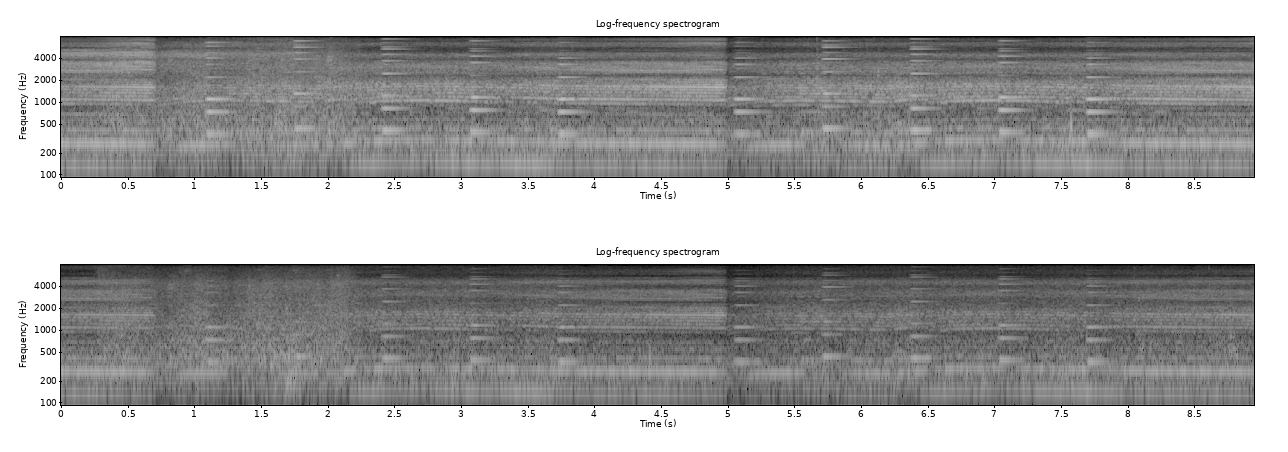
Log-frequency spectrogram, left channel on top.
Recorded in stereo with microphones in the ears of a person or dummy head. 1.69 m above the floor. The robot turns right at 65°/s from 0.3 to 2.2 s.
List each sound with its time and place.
0.0 s a motorcycle: 30° left; by 8.9 s 150° left
1.1 s a ringtone: 70° left (ahead or behind); by 8.3 s 35° left (ahead or behind)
